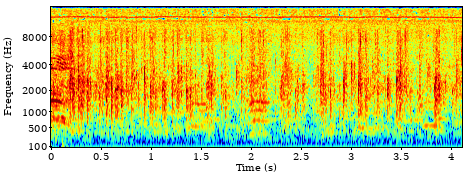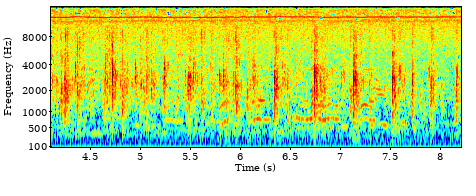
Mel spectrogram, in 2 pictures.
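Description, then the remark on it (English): An audience claps steadily for several seconds to give praise to God, a dense patter of many hands at a fairly even level, with a low hum underneath and some voices mixed into the applause. “Yeah, let's clap our hands.”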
